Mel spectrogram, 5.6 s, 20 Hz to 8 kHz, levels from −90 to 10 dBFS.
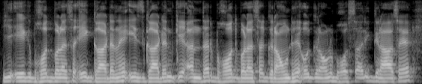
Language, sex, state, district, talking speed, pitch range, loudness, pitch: Hindi, male, Bihar, West Champaran, 255 wpm, 120-135 Hz, -17 LUFS, 130 Hz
